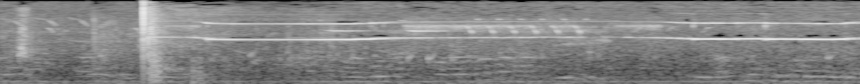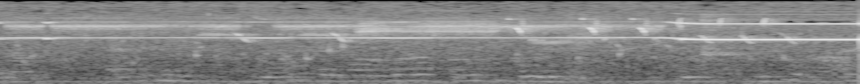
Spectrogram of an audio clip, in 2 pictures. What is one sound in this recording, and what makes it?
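An electronic buzzer sounds a steady high tone.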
